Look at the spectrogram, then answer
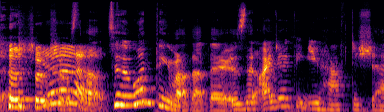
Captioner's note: laughs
